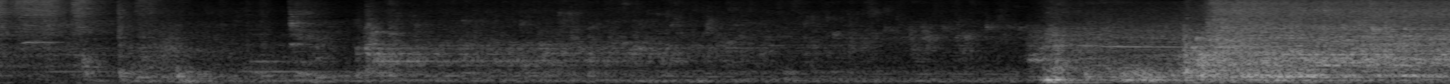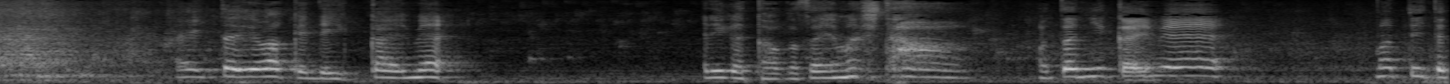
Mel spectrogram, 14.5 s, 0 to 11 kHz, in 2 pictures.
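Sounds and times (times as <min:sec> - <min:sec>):
toilet flushing: 0:00.0 - 0:14.4
speech: 0:08.3 - 0:09.6, 0:10.8 - 0:13.5, 0:14.1 - 0:14.4.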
